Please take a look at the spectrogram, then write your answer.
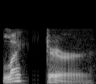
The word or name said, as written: lector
